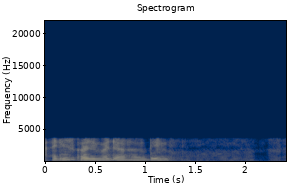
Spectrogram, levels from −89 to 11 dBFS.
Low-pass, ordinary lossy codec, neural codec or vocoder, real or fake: 3.6 kHz; none; codec, 16 kHz, 2 kbps, FreqCodec, smaller model; fake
